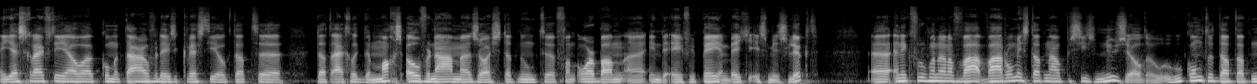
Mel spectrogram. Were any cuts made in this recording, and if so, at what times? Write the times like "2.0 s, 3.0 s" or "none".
11.4 s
